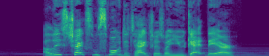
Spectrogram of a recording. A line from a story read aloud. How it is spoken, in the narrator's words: I shouted after her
